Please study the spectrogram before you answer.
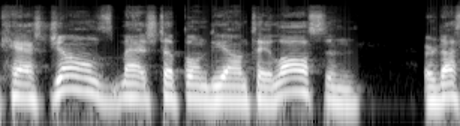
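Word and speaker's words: Deontae Lawson: If they could get Cash Jones matched up on Deontay Lawson or did I say that right?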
